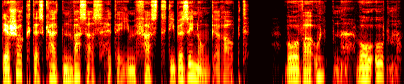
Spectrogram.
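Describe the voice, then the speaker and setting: A man narrating an audiobook with expressive, dramatic storytelling. His fairly low voice ranges widely in pitch, and the recording is dry and close, with no room sound. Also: measured pace, no echo.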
